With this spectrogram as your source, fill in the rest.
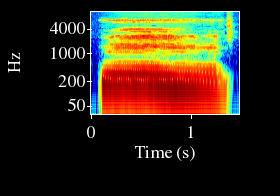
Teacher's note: now we have the nasal mmm with the labial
